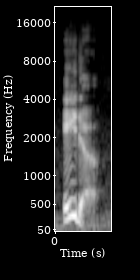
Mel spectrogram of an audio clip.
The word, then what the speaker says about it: eta: Right below zeta, you have an eta. Zeta, eta, theta. Eta. And eta is a long E sound, but it kind of sounds more like a long A sound. A, like that.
